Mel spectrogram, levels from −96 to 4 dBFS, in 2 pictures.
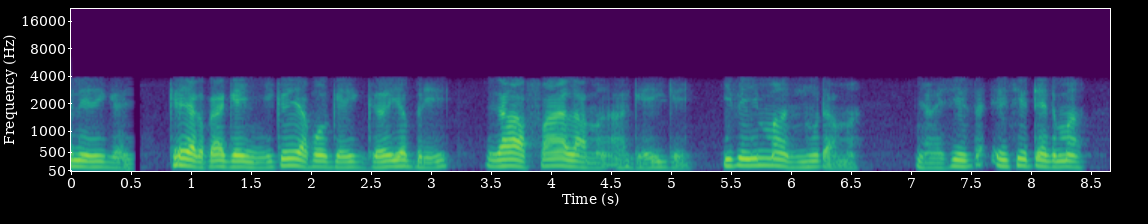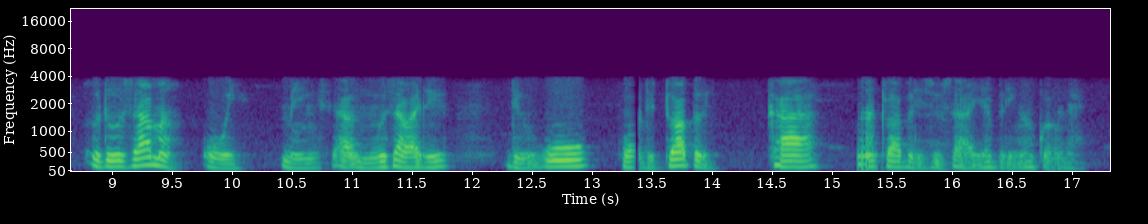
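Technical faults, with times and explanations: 0.38 to 0.58 s, packet loss with pitch repetition: about 140 ms dropped over 200 ms, longest gap 100 ms, so the repeated pitch period buzzes, then fades toward silence.
13.31 to 13.39 s, packet loss with pitch repetition: an 80 ms gap bridged by looping the last pitch cycle, heard as a briefly held, slightly buzzy tone that fades toward silence.
15.18 to 15.43 s, packet loss with pitch repetition: 140 ms lost in short bursts up to 30 ms across 260 ms, giving a stuttery, held quality as each hole gets patched.
16.80 to 16.96 s, packet loss with pitch repetition: 100 ms lost in bursts up to 30 ms over 160 ms, a quick run of small buzzy holds.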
